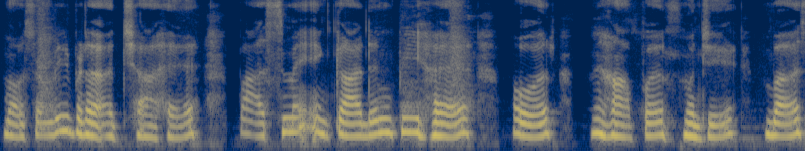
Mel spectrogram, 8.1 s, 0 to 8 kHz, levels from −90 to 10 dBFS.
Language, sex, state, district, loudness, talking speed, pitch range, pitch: Hindi, female, Madhya Pradesh, Dhar, -19 LUFS, 120 wpm, 205-240 Hz, 220 Hz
